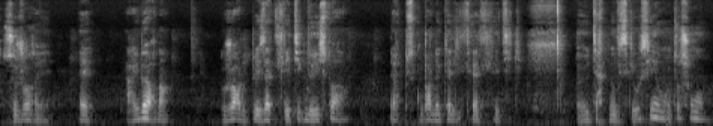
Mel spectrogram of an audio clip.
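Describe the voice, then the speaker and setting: Guy chatting casually about hoops, lots of restarts, kinda dark voice, a bit of hiss in the room. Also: mid-range voice, a little fast, gravelly. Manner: hesitant, many restarts and fillers, swears casually. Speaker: basketball YouTuber. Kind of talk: casual rambling monologue to camera.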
